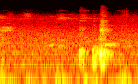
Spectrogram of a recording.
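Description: A person's short cough about one and a half seconds in, over a low steady background hiss.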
